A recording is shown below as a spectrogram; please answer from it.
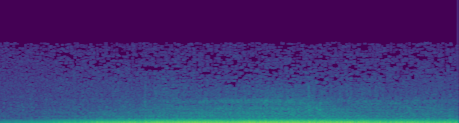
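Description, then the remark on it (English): A car engine hums steadily, growing louder over the first second and then holding a low, even drone as the vehicle pulls away. No voices are heard. “Now, let's get back into the car before they come out.”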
